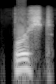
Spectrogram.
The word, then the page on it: burst: American English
